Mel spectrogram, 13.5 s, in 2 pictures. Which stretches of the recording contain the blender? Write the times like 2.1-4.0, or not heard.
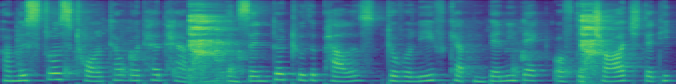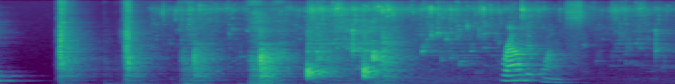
not heard.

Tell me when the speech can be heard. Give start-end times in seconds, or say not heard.
0.0-6.7, 11.8-12.6.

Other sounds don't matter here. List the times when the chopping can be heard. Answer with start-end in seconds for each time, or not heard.
7.3-10.8.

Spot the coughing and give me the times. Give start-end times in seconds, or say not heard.
0.6-2.4, 4.5-6.0, 9.8-10.6.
